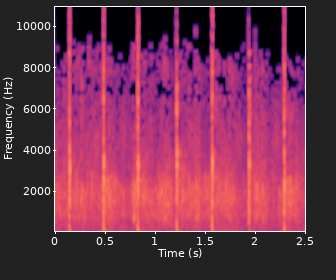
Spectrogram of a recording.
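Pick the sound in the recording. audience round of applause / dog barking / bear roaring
audience round of applause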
